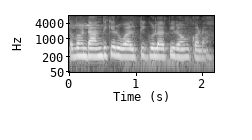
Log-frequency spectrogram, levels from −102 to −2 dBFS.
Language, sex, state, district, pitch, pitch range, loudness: Bengali, female, Tripura, West Tripura, 205 Hz, 195-215 Hz, -17 LUFS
